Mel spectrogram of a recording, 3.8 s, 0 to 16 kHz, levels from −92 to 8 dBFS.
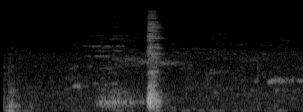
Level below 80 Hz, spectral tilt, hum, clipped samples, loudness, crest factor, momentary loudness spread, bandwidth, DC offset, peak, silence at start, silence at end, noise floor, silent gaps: -62 dBFS; -5 dB/octave; none; under 0.1%; -40 LUFS; 26 dB; 24 LU; 10 kHz; under 0.1%; -18 dBFS; 0.05 s; 0 s; -67 dBFS; none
